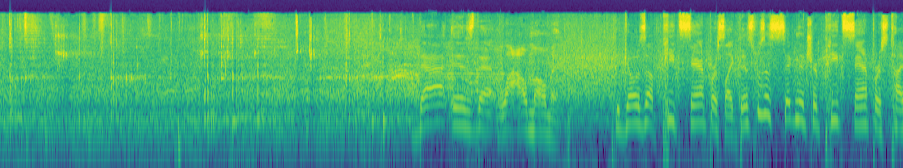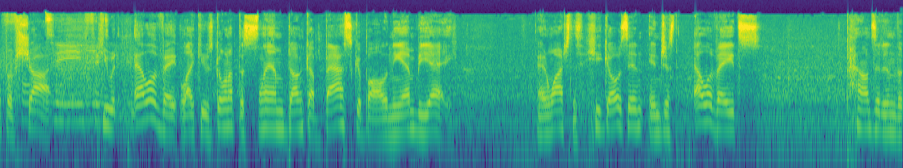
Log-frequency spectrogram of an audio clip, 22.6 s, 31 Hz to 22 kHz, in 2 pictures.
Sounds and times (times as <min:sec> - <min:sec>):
Speech: 0:05.2 - 0:07.1, 0:07.7 - 0:17.0, 0:18.0 - 0:20.8, 0:21.9 - 0:22.5.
